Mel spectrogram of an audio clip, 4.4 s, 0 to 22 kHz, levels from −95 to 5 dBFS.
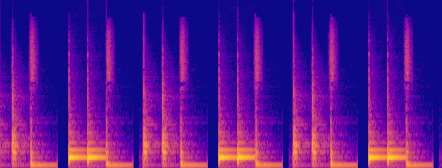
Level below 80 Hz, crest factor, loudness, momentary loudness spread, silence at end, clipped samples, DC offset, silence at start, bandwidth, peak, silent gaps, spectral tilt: -34 dBFS; 16 dB; -15 LUFS; 15 LU; 0.1 s; under 0.1%; under 0.1%; 0.1 s; 10.5 kHz; 0 dBFS; 0.58-0.68 s, 1.34-1.39 s, 2.08-2.18 s, 2.83-2.89 s, 3.58-3.68 s; -7.5 dB/octave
